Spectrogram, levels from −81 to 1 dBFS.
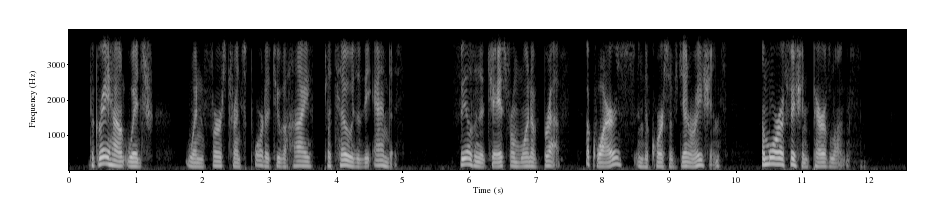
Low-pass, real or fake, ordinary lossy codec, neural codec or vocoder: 3.6 kHz; real; Opus, 64 kbps; none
